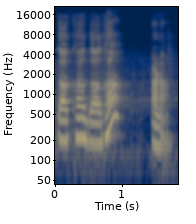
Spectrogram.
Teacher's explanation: यह हमारी कंठे ध्वनियां है यानी कंठ से बोली जाती है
